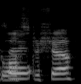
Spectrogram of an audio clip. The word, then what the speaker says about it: Gloucestershire: Gloucestershire.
